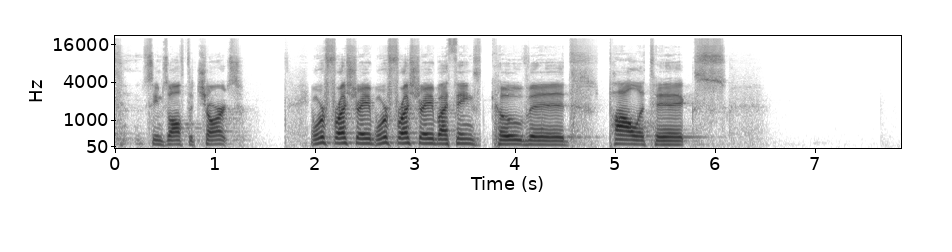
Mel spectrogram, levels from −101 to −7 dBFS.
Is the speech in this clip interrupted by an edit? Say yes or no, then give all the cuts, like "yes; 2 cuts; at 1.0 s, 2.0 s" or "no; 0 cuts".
yes; 2 cuts; at 2.6 s, 3.6 s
